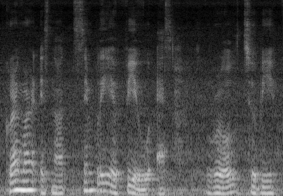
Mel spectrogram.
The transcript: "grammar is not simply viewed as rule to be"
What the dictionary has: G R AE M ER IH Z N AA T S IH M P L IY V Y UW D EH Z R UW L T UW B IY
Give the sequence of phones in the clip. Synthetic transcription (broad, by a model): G R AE M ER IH S N AA T S IH M P L IY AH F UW EH S R UW L T UW B IY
